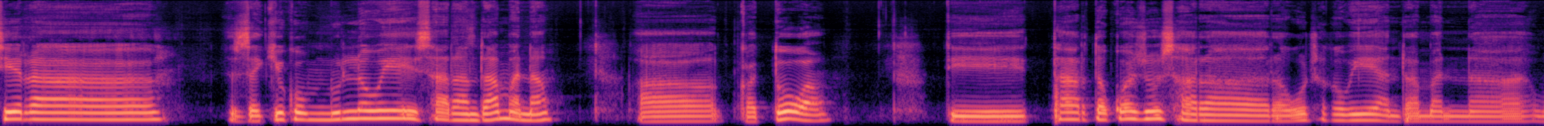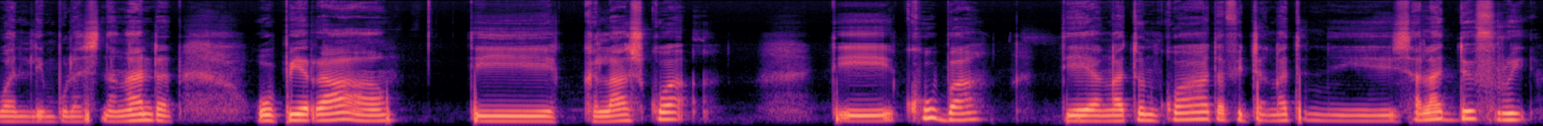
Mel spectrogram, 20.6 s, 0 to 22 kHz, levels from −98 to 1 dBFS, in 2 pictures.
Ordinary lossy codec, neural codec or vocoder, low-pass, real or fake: none; none; none; real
